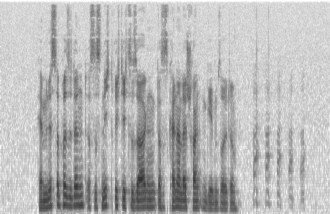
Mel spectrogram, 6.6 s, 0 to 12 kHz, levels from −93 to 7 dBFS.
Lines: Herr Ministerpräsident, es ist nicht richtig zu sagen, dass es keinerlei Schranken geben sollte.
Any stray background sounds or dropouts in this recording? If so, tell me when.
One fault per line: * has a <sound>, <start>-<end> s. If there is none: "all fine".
* has a laugh, 5.0-6.1 s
